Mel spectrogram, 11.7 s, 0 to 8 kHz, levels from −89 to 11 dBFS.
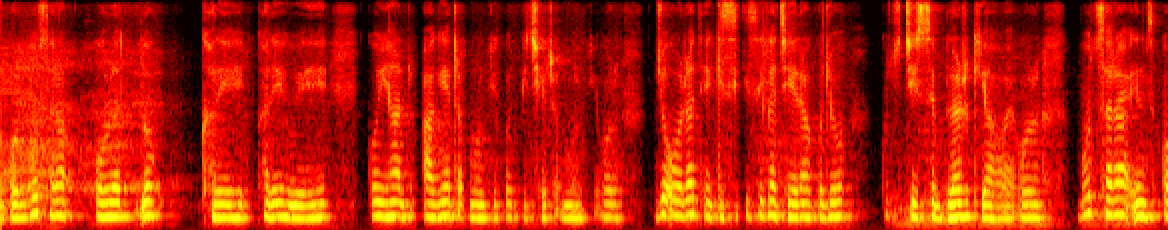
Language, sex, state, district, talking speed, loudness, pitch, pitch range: Hindi, female, Arunachal Pradesh, Papum Pare, 210 wpm, -17 LUFS, 180 Hz, 170-190 Hz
